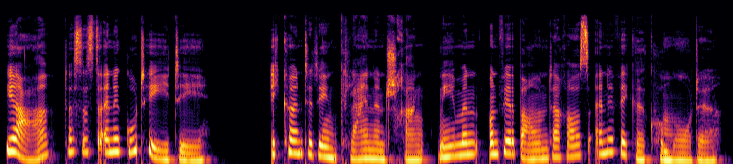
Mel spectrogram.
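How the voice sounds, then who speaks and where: A caring middle-aged mother, voiced by a woman narrator, gentle and practical. Her storybook lines are slow and encouraging, recorded dry and close. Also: medium pitch, dry recording, pitched above the performer's own voice. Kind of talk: acted dialogue in a slow learner's audio story.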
